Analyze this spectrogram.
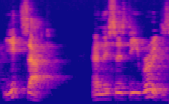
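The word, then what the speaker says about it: יצחק: meaning he laughs so in Hebrew it's actually Isaac's name is pronounced yitzak and this is the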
